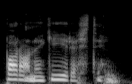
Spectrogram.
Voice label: get well soon, estonian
